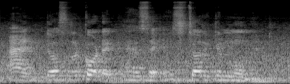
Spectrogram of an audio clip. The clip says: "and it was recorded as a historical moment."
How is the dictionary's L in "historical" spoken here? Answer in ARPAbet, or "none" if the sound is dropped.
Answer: L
